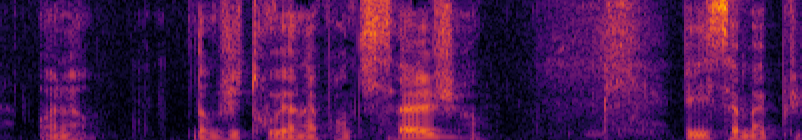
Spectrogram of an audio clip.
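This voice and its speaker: Very deep and low in pitch, a woman's dark, mellow voice moves at a fairly quick pace with fairly even intonation, recorded dry and close with no echo, very clean with a silent background. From Brittany, France. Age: 60s. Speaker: retired hairdresser, charity volunteer. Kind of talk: testimony. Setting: on the move and in a café. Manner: hesitant, many fillers.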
